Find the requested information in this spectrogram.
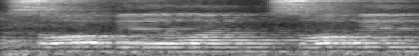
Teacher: jangan terlalu ditekan, jangan sabron sampai bunyinya terputus ya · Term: huruf-huruf qalqalah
